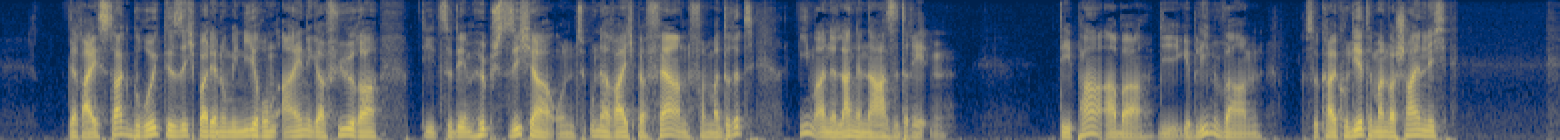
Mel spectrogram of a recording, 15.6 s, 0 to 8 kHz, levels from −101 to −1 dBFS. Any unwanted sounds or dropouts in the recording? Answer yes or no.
no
